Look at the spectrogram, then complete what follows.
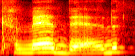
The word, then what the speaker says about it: committed: committed to the team notice and committed it's a flap T those teas are surrounded by vowels and it's in an unstressed syllable so committed is with a D sound your turn if any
